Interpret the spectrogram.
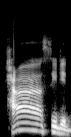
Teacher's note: Jadi kata hasidin ini keluarnya dari tengah tenggorokan.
